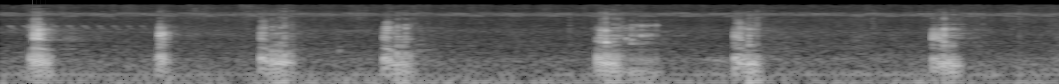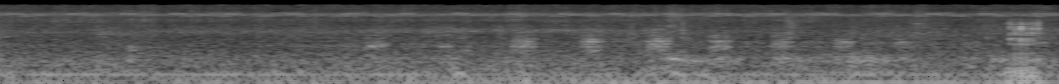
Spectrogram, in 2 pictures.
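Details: A herd of Tamworth pigs with piglets converging on the feeding area on a farm: a series of sharp, loud squeals in the first five seconds, then quieter, scattered grunting as the group settles.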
